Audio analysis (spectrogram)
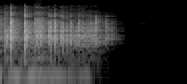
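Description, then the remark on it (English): Purple dice, rolled for an athletics check, clatter and tumble across a hard tabletop in a quick burst of bright rattling clicks, fairly loud, then settle into silence after about three-quarters of a second. “Come on, purple dice.”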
